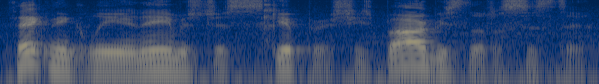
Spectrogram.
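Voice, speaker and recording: A man's voice: medium pitch, expressive, fast talker, a little hiss or hum, natural voice. A man playing an earnest, sentimental demon sidekick in an audio comedy drama, sincere and slightly pedantic. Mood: matter-of-fact.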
